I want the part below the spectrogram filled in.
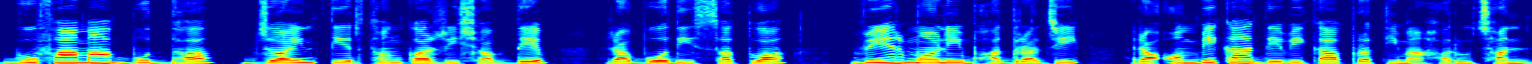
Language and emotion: Nepali, neutral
